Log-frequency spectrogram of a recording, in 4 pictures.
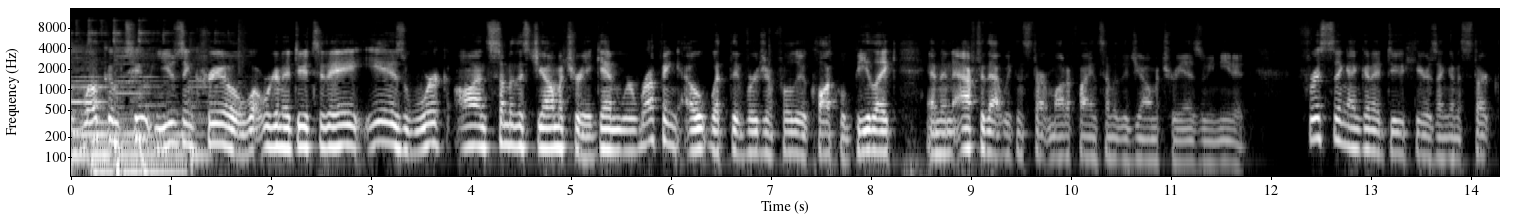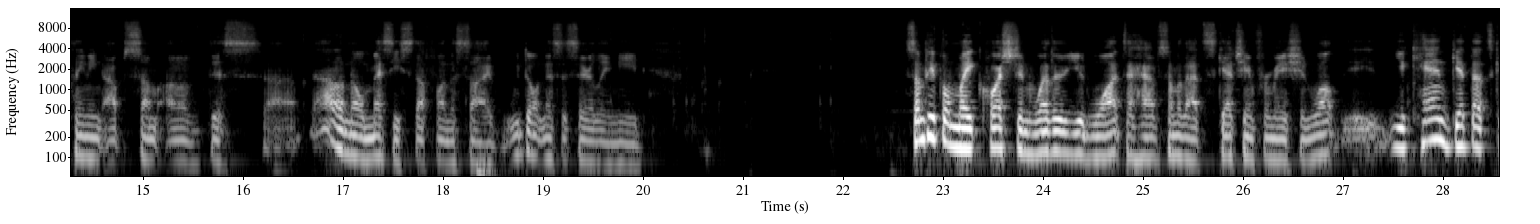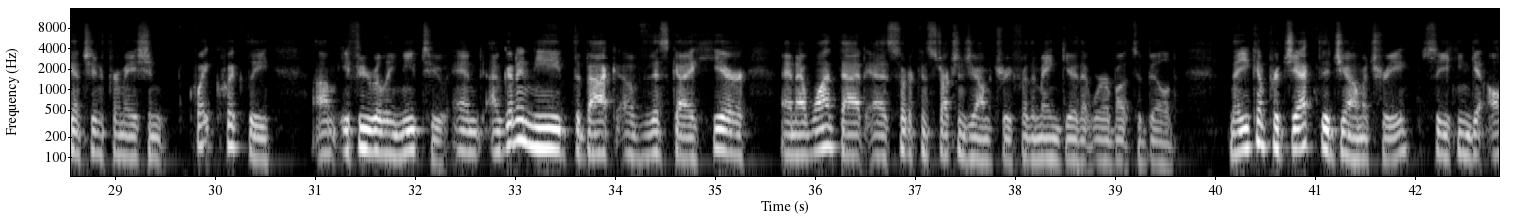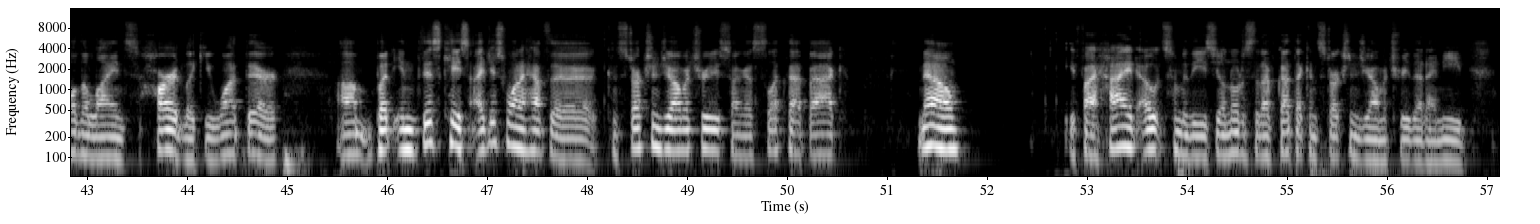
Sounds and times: Speech: 0.0s - 20.2s, 22.6s - 50.7s, 51.3s - 51.8s, 52.7s - 57.1s.

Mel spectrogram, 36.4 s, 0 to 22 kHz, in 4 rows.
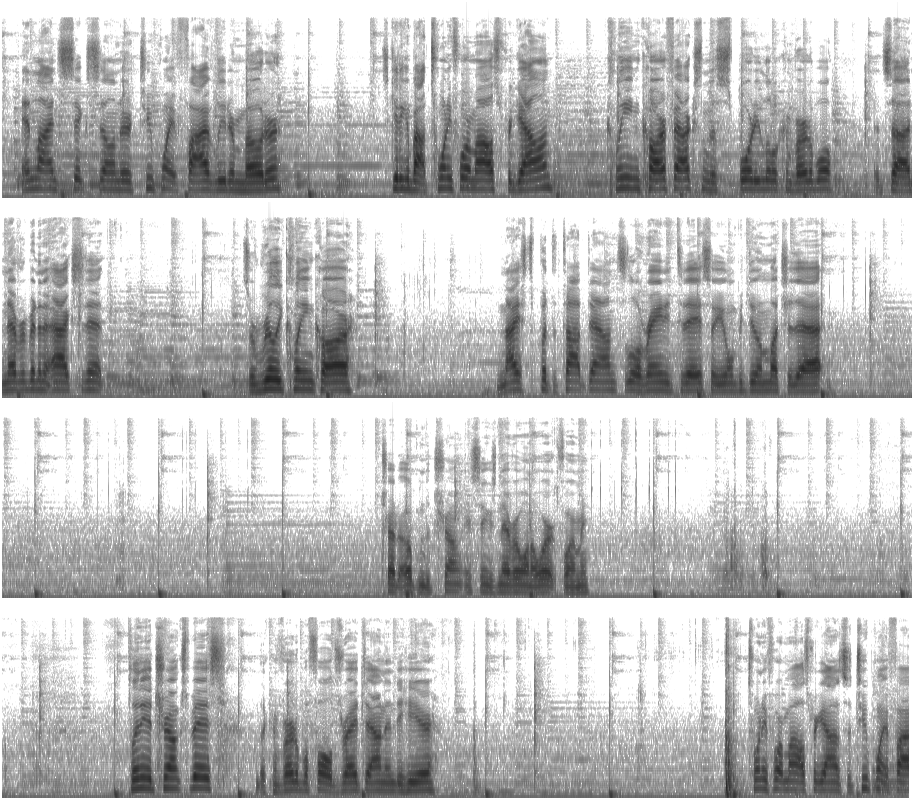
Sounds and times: Music: 0.0s - 36.3s
Speech: 14.0s - 17.3s, 22.0s - 24.1s, 28.6s - 31.6s, 34.8s - 36.3s.

